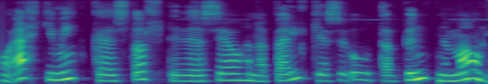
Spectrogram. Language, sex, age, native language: Icelandic, female, 30-39, Icelandic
